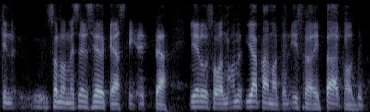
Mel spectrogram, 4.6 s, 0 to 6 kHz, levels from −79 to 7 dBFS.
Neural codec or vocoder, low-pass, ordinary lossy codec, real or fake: codec, 16 kHz, 1 kbps, X-Codec, HuBERT features, trained on general audio; 5.4 kHz; none; fake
